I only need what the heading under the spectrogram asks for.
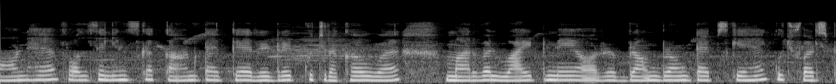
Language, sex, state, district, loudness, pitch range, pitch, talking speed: Hindi, male, Punjab, Fazilka, -15 LUFS, 190-205 Hz, 195 Hz, 195 wpm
